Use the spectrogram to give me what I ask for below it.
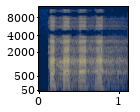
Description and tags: a man laughing sound made from my yamaha psr
creepy, evil-laugh, horror, man-laughing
